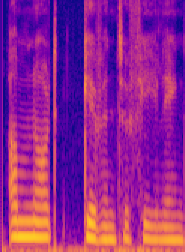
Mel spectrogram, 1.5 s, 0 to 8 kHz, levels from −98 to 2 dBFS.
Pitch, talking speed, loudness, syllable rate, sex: 165 Hz, 195 wpm, -16 LUFS, 5.5 syllables/s, female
